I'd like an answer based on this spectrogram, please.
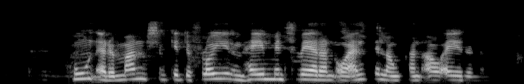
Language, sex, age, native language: Icelandic, female, 40-49, Icelandic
